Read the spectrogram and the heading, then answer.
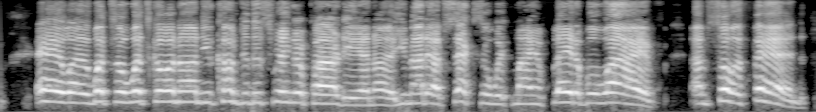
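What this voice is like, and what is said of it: Bad put-on Italian accent. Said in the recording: “I do a terrible Italian accent”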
